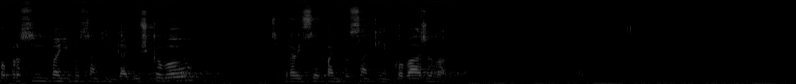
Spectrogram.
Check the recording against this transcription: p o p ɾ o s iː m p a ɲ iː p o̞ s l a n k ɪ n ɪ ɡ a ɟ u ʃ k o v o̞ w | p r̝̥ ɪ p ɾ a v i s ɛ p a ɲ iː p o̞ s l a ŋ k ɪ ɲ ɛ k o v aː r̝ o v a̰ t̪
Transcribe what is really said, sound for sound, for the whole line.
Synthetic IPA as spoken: p o p ɾ o s iː m p a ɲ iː p o̞ s l a ŋ k ɪ ɲ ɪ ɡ a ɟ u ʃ k o v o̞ w | p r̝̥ ɪ p ɾ a v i s ɛ p a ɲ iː p o̞ s l a ŋ k ɪ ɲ ɛ k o v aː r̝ o v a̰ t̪

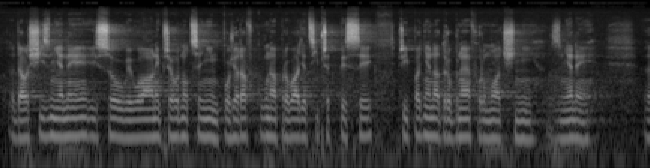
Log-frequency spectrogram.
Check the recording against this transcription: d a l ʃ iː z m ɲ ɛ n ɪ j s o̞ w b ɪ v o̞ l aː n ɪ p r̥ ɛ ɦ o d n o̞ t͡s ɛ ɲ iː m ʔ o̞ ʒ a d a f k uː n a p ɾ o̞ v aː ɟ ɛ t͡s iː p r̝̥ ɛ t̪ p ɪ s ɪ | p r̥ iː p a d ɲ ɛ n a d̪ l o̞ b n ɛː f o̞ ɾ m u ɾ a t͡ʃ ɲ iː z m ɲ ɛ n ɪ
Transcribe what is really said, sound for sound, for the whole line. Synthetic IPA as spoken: d a l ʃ iː z m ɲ ɛ n ɪ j s o̞ w v ɪ v o̞ l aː n ɪ p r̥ ɛ ɦ o d n o̞ t͡s ɛ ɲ iː m p o̞ ʒ a d a f k uː n a p ɾ o̞ v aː ɟ ɛ t͡s iː p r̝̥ ɛ t̪ p ɪ s ɪ | p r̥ iː p a d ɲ ɛ n a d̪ ɾ o̞ b n ɛː f o̞ ɾ m u l a t͡ʃ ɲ iː z m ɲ ɛ n ɪ

